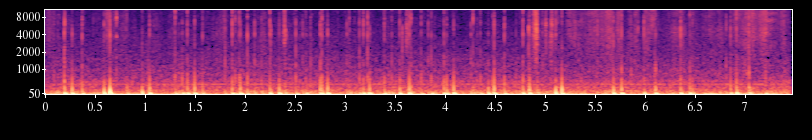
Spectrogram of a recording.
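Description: Long nails tap and scratch the peel of a small whole mandarin orange held in the hands. The result is a steady run of quick, soft, dull taps with very short decay, mixed with faint scratchy rustling over the peel.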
